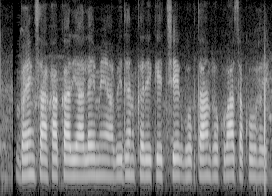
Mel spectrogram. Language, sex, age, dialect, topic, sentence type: Magahi, female, 18-24, Southern, banking, statement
